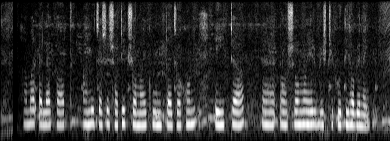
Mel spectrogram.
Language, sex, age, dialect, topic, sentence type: Bengali, male, 18-24, Rajbangshi, agriculture, question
